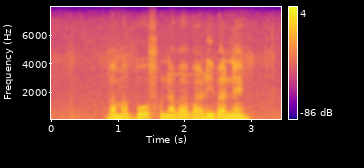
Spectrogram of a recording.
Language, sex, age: Venda, female, 24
